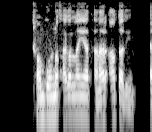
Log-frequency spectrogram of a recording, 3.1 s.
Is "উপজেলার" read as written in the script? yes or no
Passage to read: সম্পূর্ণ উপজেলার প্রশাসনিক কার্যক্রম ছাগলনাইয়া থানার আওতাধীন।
no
